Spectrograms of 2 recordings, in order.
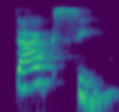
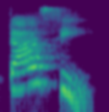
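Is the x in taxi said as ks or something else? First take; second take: ks; something else. First: The x is said fully as ks. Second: The x is not said as ks. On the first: The speaker calls it right. "porque es una X por allá atrás" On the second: The speaker calls it wrong. "sino dice taxi"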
